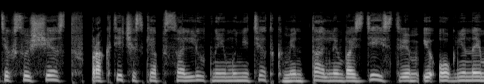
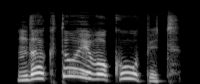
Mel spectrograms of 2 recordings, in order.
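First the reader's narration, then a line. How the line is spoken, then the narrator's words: Woman laughing. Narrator (Russian): рассмеялась женщина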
